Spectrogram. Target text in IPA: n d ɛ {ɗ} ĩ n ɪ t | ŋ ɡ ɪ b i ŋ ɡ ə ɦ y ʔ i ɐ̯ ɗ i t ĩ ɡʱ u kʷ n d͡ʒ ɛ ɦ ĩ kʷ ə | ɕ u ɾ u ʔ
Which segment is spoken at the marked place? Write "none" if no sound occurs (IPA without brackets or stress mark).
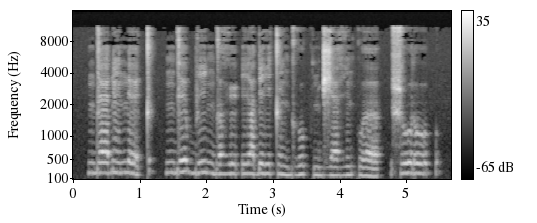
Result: ɗ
